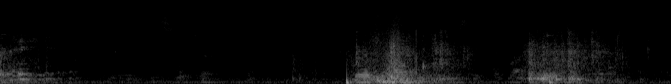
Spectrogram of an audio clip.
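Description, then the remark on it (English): A chair scrapes and thumps as it's shifted while someone switches seats, with two loud bursts of rustling and knocking about a second apart, while murmured voices sit faintly in the background. “switch chairs.”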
